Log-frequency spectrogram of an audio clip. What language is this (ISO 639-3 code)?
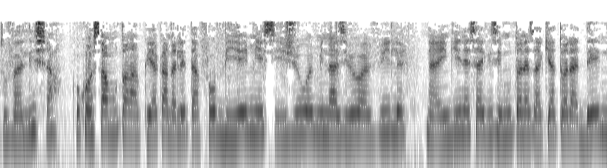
swa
